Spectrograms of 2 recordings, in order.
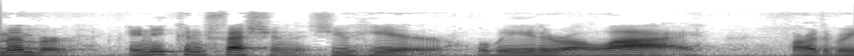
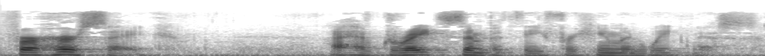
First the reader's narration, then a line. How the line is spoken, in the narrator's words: very quietly, the cardinal replies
